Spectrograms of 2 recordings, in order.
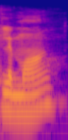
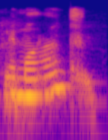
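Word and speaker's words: Lemoine: mencionabas hace ratito a Black, no, pero no es Black, es Blake Lemon. Blake. Blake Exacto, Lemon. Blake Lemon, Lemont. que tiene un apellido medio difícil de pronunciar para nosotros.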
